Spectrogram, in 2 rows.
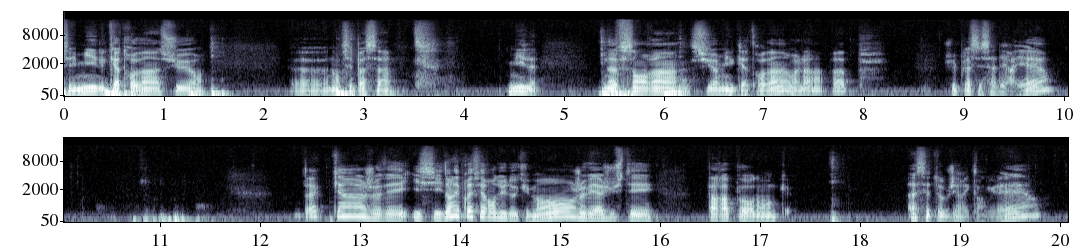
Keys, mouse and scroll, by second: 0.0-1.5 typing, 0.8 Tab, 2.7 KP_0, 3.9 click, 5.4 BackSpace, 6.0 KP_2, 7.1 click, 7.9 click, 10.1 click, 10.8 KP_Subtract, 11.9 click, 14.0 click, 15.1 click, 16.0 click, 17.7 click, 19.7 click.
